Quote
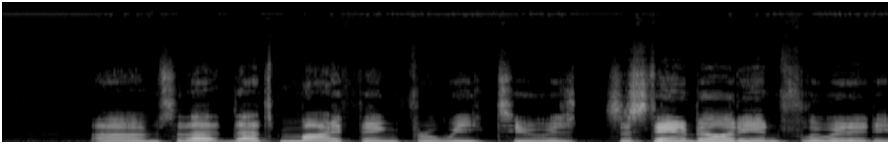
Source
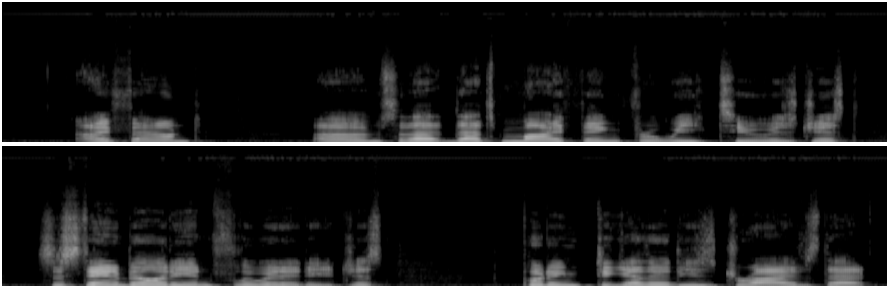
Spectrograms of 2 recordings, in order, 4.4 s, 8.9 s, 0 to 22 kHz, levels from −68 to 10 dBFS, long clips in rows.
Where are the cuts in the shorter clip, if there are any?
0:02.9

